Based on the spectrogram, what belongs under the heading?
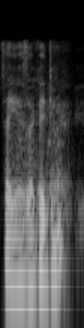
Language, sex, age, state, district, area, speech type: Assamese, male, 30-45, Assam, Dibrugarh, urban, spontaneous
